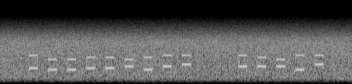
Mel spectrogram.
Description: DTMF, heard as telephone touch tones, dialled by machine, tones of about 80 ms, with radio hiss and a squelch burst at the end. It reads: 61155729# 9873#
